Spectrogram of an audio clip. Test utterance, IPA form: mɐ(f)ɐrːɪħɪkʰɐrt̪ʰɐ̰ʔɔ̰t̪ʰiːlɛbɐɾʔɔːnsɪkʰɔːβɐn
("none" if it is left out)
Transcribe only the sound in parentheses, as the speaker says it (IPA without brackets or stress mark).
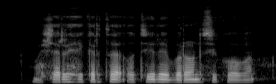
ʃ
